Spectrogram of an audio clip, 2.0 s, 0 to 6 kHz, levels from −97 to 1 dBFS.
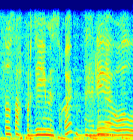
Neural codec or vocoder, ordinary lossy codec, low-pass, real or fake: none; none; 5.4 kHz; real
